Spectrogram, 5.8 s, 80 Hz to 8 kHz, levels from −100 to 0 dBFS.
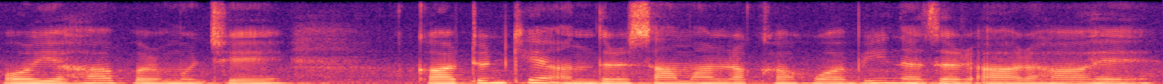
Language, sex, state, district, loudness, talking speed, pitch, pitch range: Hindi, female, Arunachal Pradesh, Papum Pare, -14 LUFS, 155 wpm, 195 Hz, 190-200 Hz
